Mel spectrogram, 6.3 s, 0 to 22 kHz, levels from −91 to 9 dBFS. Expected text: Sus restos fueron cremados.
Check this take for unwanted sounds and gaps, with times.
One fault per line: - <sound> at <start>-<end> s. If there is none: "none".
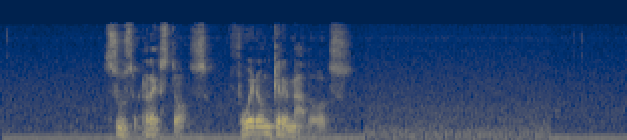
none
